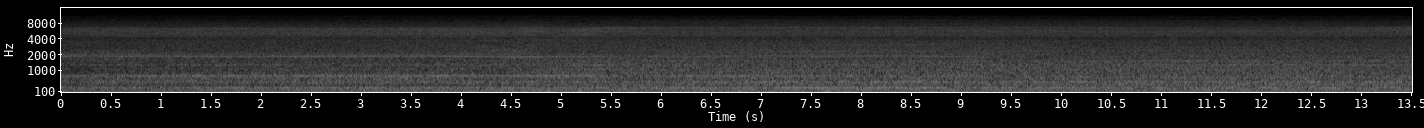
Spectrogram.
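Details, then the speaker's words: Chevy G20 van with new electric fan replacing stock fan, fused relay and temperature switch, engine warm: steady airflow rush over quiet idle, no rattle or scrape; fan cuts in near 200°F and off near 190°F; normal operation. "it's coming on when the engine itself gets up around you know 200 and then it shut off when the engine went back down around 190 it's absolutely perfect"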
